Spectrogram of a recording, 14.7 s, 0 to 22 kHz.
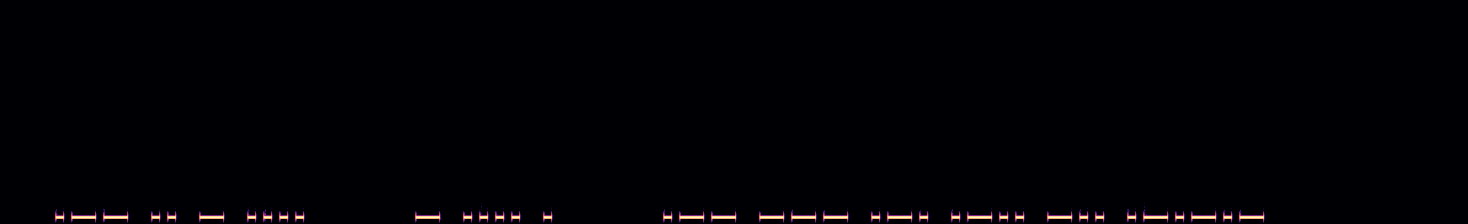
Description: Morse code, heard as a keyed tone, about 15 wpm, 700 Hz. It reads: WITH THE WORLD.
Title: 2x Word-Spacing - Sentences from Top 200 Words - 15wpm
